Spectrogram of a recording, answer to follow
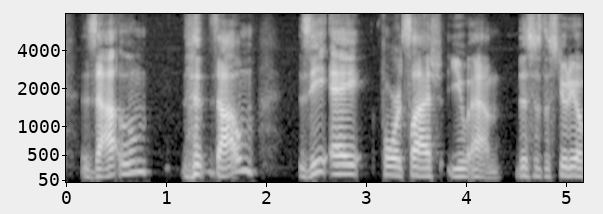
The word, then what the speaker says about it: ZA/UM: Another thing I had to look up how to pronounce. Zaum, ZA/UM.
